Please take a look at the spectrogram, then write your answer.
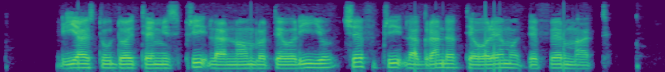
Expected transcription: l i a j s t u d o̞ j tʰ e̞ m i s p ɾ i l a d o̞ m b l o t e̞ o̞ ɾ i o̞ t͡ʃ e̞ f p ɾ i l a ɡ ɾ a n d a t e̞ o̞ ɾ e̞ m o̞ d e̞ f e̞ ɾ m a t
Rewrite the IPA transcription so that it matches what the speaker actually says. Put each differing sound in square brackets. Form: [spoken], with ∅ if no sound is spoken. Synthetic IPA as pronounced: l i a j s t u d o̞ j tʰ e̞ m i s p ɾ i l a [n] o̞ m b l o t e̞ o̞ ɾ i o̞ t͡ʃ e̞ f p ɾ i l a ɡ ɾ a n d a t e̞ o̞ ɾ e̞ m o̞ d e̞ f e̞ ɾ m a t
